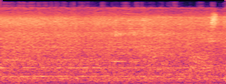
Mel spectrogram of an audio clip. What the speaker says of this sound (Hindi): हमारी ट्रेन आ चुकी है वंदे भारत।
